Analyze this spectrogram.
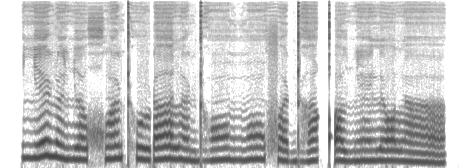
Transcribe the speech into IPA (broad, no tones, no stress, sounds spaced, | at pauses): ʎ e ɳ ə̃ ʎ œ χʷ ɐ̃ ʈʰ u ɽ ɐ l ə̃ ɖʱ ɔ̃ ŋ ɔ̃ f ɐ ɖʱ ɐ qʼ u ʎ ẽ lʲ ɔ l ɐ̃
